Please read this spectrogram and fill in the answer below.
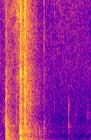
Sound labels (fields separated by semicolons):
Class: window; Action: closing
